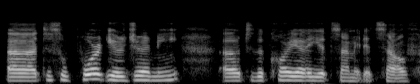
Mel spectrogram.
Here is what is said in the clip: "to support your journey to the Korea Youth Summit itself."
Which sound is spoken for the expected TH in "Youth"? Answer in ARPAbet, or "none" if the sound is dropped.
T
